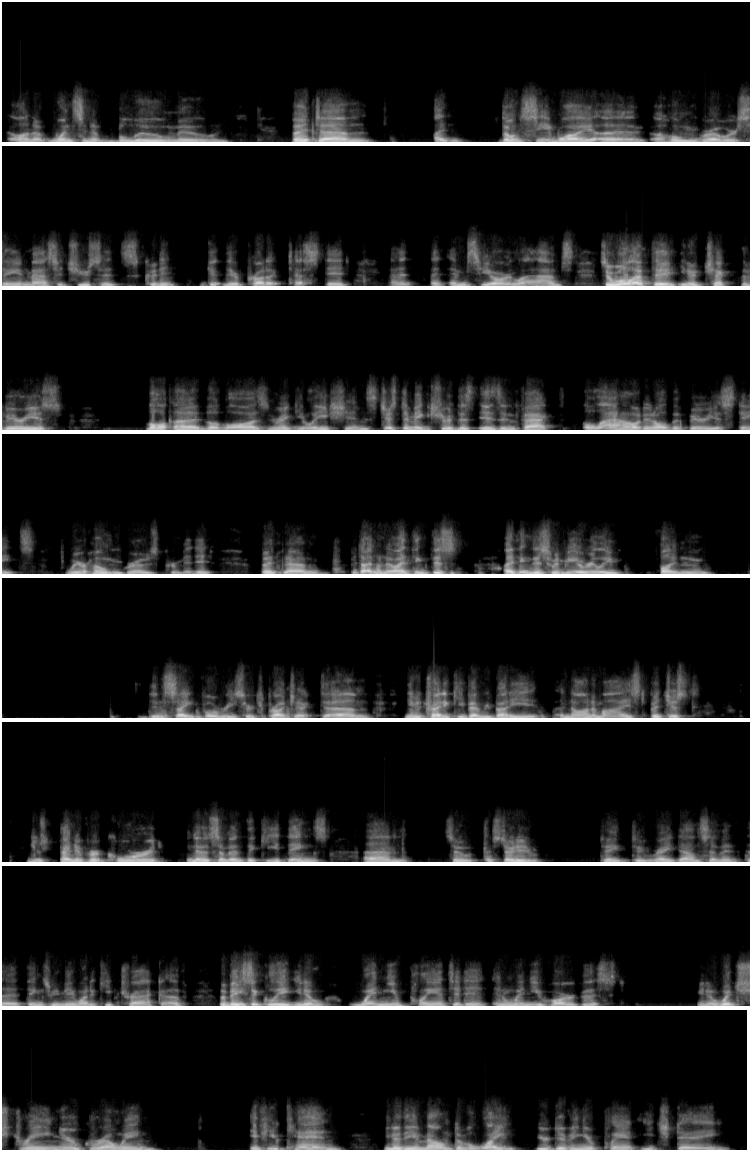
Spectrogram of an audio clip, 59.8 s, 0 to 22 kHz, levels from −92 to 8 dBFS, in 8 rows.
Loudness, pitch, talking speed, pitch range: -20 LUFS, 115 Hz, 155 wpm, 105-130 Hz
